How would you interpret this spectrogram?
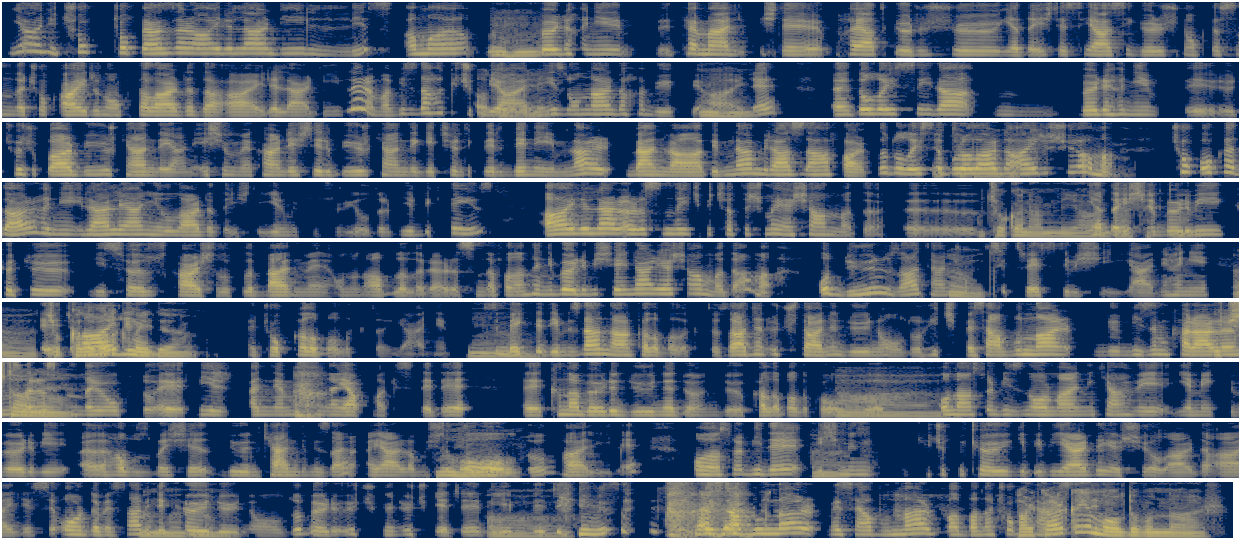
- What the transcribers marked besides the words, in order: "değiliz" said as "değilliz"; other background noise; tapping; unintelligible speech; chuckle; drawn out: "A!"; drawn out: "O!"; laughing while speaking: "diyebileceğimiz"; laugh; chuckle
- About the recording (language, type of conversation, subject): Turkish, podcast, Evlilik kararını nasıl verdiniz, süreci anlatır mısınız?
